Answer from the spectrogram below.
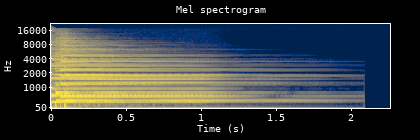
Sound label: D sharp Minor Major 7th, Guitar; strummed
